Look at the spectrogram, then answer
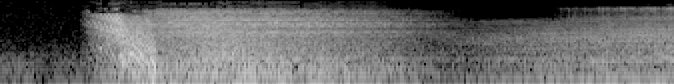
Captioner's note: wind whooshing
